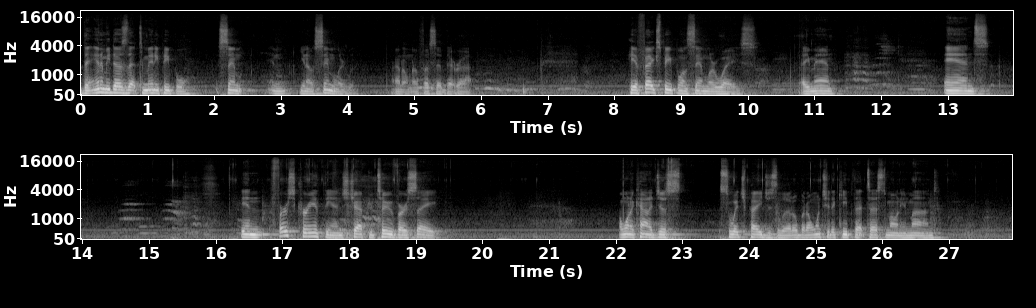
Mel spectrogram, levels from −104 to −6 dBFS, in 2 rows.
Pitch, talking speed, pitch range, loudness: 125 Hz, 120 wpm, 105-150 Hz, -34 LUFS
